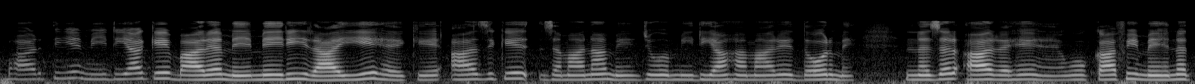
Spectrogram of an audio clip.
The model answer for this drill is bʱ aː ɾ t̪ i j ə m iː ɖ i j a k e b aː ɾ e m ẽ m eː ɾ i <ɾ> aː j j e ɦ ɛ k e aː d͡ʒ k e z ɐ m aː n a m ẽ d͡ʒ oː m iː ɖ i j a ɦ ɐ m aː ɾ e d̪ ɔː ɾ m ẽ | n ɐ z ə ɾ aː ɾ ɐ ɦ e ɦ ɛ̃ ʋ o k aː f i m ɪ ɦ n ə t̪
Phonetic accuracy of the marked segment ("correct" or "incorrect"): correct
